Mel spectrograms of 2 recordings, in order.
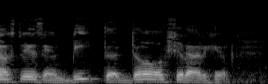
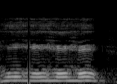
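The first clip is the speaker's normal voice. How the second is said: put-on laughing "hey", much higher pitch; 7 semitones higher than usual. Retelling how a guy poked him with a pool stick, imitating someone laughing. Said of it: "laughing like".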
